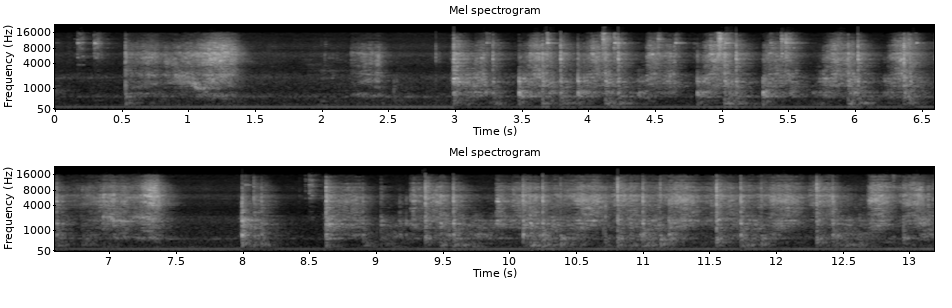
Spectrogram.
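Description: A spoon scraping and knocking around a pot while sago and rice flour batter is stirred for vadiyalu, with irregular close rubbing strokes and clinks over a low steady hum, no talking.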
